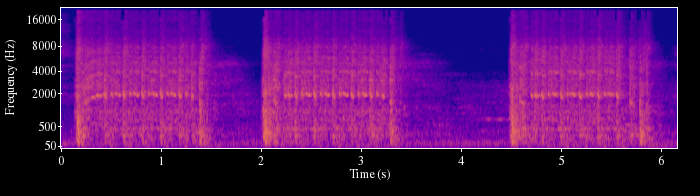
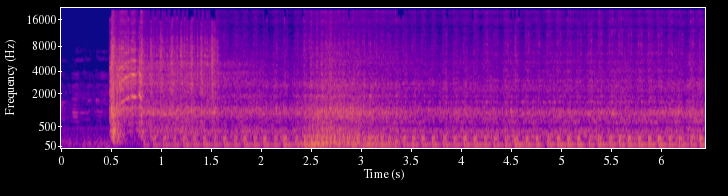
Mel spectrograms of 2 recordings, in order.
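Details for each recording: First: Scooter that suddenly won't start, key on, petrol present: three cranking bursts about 1.3 seconds each, starter spins evenly but engine never fires; crank no start, no spark. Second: Scooty scooter with a no-start, starting after a spark test with a temporary short wire fed to the coil wire, the proper wire still to be fitted: cranks, catches at once, then settles to a steady, even idle putter; starts and runs normally.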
